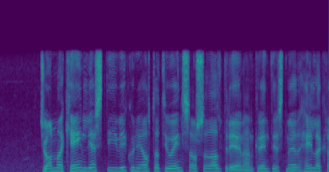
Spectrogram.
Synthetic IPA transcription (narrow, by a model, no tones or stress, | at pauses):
t͡ʃɔnmakʰeːjnljɛst̪ivɪkʏnːɪawht̪ant̪ʰiɔejnsaːwsaðalt̪ɾejɛnhanːkɾejnt̪ɪst̪mɛðɦeːjlakʰɾa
